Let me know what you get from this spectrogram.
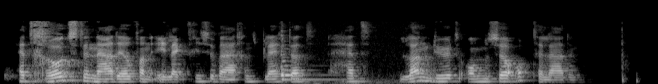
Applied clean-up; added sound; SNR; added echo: none; Bowed string instrument; 7 dB; none.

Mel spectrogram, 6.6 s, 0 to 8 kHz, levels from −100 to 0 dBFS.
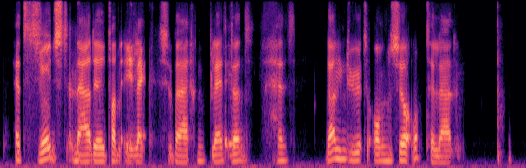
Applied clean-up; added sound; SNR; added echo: neural diffusion model UNIVERSE++.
